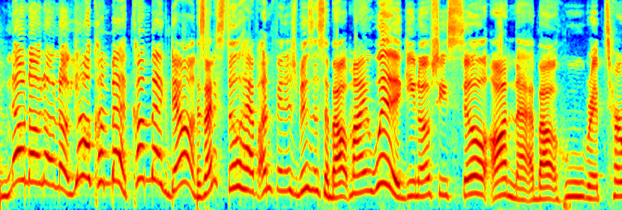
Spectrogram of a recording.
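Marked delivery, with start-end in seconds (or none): 0.0-5.4 high, pleading mock call; mock Big Lex. Big Lex calling the girls back about her wig, high mock plea. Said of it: "Big Lex is trying to stop them".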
